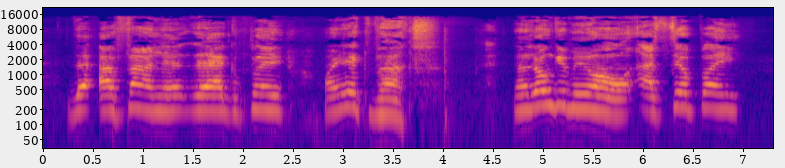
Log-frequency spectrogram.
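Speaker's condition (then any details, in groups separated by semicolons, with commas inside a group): Cerebral palsy; may be hard to understand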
